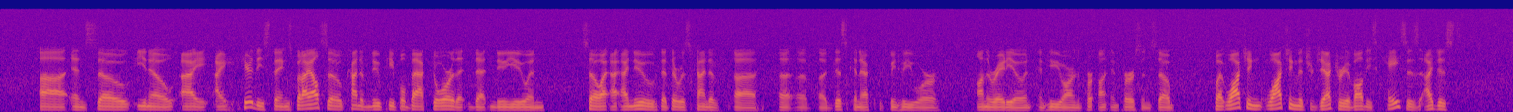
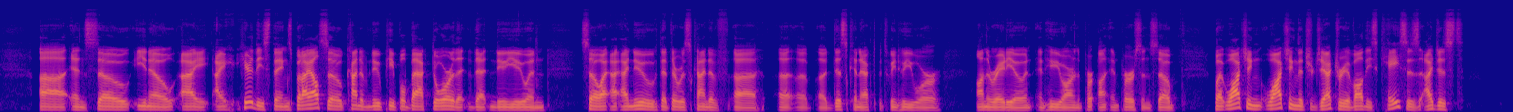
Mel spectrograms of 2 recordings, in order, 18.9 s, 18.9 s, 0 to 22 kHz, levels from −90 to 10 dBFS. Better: second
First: hiss; noticeable; throughout; 10 dB below the speech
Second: none

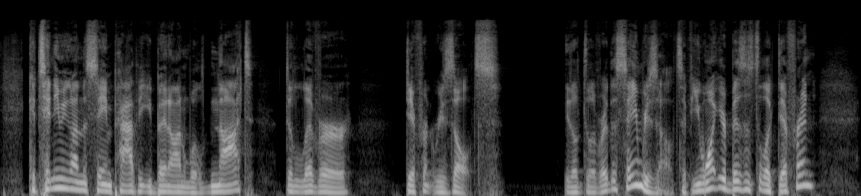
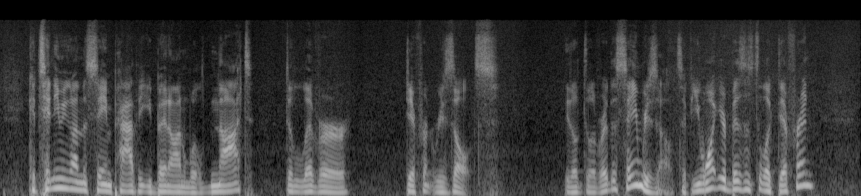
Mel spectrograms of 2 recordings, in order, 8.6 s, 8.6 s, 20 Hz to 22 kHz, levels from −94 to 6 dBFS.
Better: first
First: none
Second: hiss; faint; throughout; 25 dB below the speech

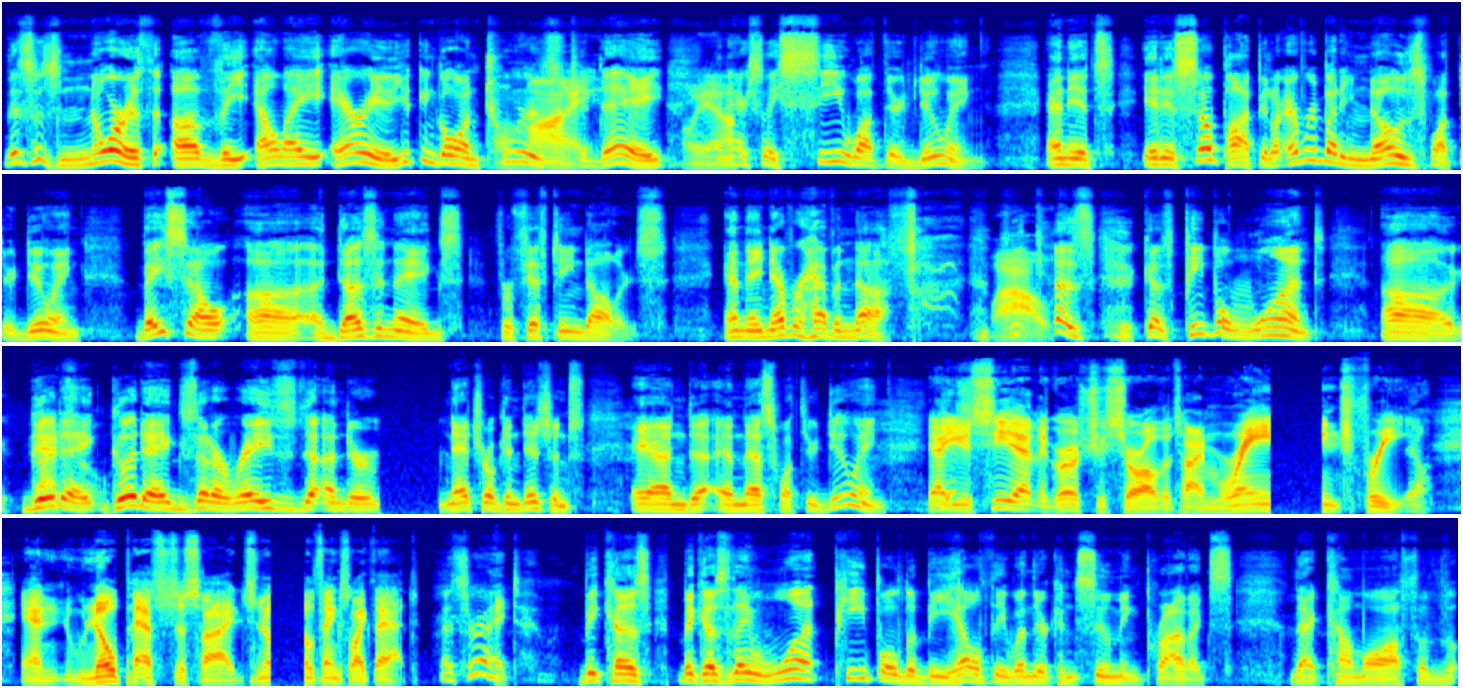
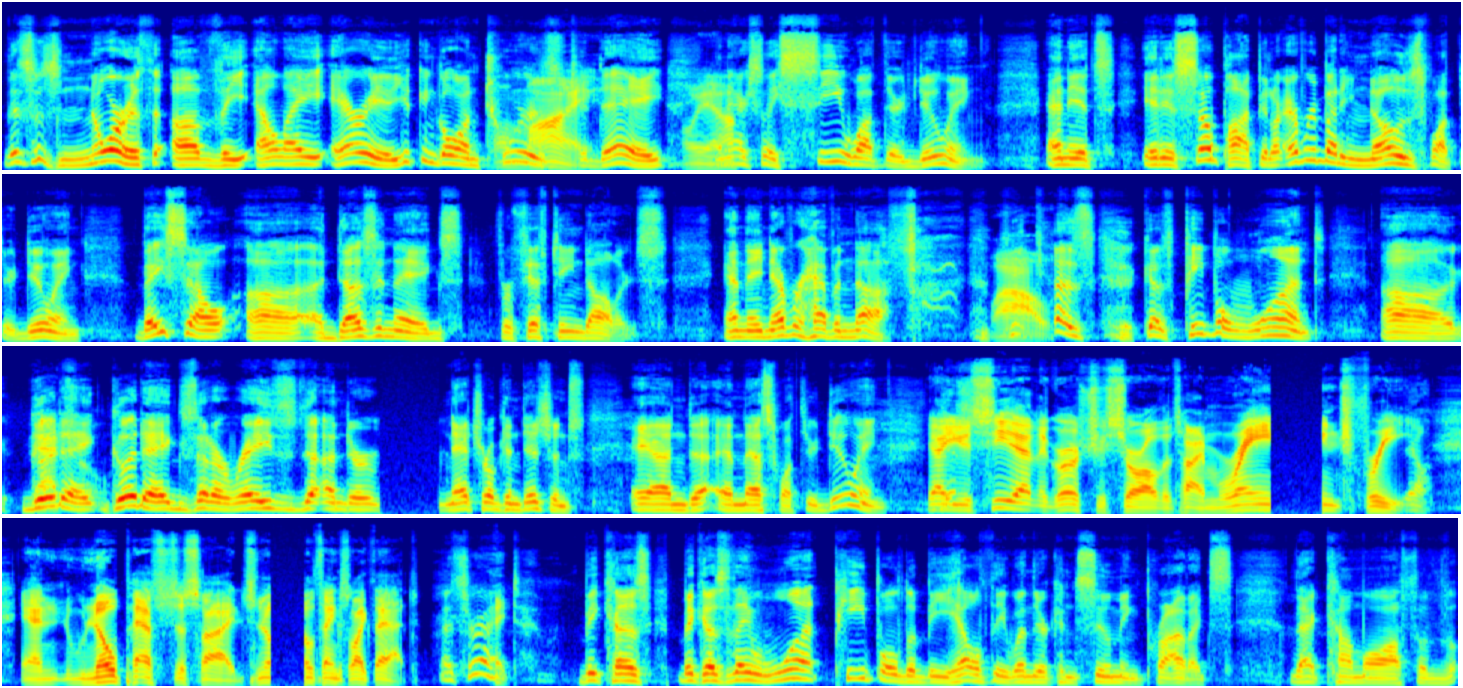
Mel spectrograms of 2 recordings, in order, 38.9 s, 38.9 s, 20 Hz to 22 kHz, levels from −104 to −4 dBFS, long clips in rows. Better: neither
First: audio freezing; at 22 s, at 28 s and at 31 s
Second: audio freezing; at 22 s, at 28 s and at 31 s

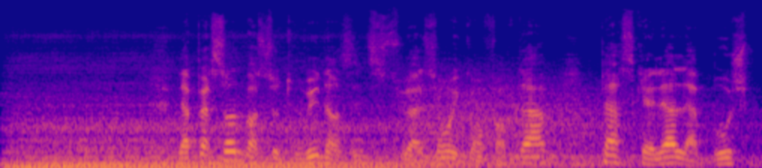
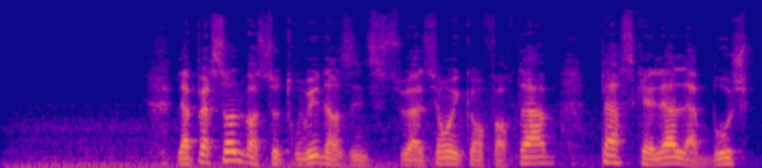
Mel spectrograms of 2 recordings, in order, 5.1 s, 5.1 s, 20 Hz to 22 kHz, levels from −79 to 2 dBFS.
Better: second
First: traffic noise; loud; throughout; 2 dB below the speech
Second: traffic noise; faint; throughout; 25 dB below the speech

